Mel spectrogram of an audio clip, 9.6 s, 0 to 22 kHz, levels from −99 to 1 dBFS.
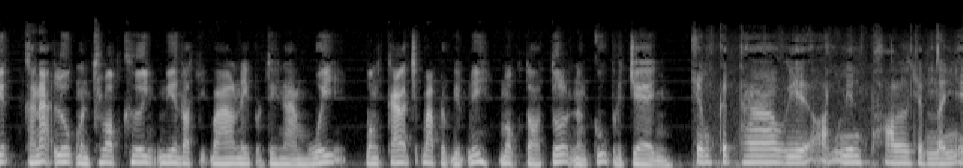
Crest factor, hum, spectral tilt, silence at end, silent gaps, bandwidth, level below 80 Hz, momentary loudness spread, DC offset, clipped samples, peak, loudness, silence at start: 20 dB; none; -7 dB/octave; 0 s; none; 9.8 kHz; -62 dBFS; 5 LU; under 0.1%; under 0.1%; -8 dBFS; -29 LUFS; 0 s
